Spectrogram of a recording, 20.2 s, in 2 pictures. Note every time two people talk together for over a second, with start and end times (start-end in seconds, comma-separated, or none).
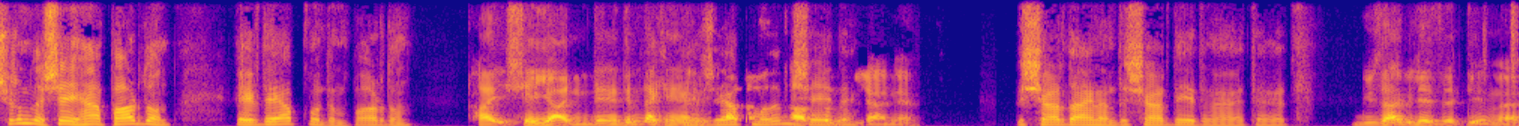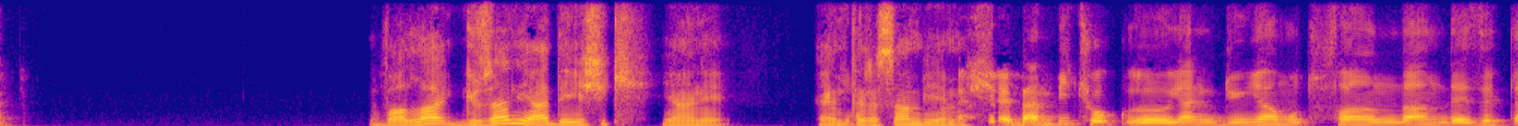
4.5-5.7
